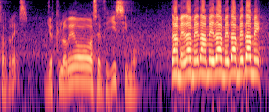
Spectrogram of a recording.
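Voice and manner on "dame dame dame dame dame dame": loud, high, rapid-fire repeated demand; excited urging. Real, not acted. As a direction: call urgently for the ball. Pide el balón en el juego. (pidiendo el balón a gritos)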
